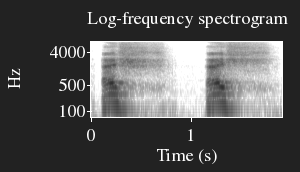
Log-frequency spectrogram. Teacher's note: Then we have the characteristic of which is the one we discussed uh in the beginning with brother TA um which is only unique for so it's the spreading of the sound of the sheen starting from its articulation point until the sound collides with the inner pallet of the top and the lower teeth ash ash like this.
